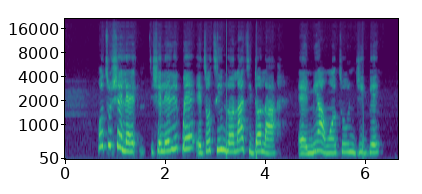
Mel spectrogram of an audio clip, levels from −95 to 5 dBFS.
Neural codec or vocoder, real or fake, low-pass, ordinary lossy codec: vocoder, 44.1 kHz, 128 mel bands every 512 samples, BigVGAN v2; fake; 19.8 kHz; none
